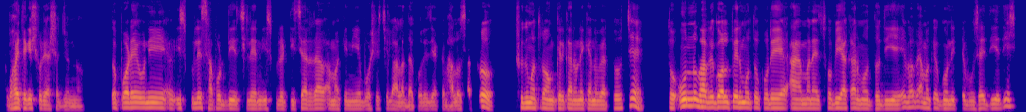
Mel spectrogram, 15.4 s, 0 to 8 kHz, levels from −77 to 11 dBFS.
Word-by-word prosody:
ভয় 125 Hz, +3 st, +5 dB
থেকে 115 Hz, 0 st, +3 dB
সরে 110 Hz, -2 st, -2 dB
আসার 90 Hz, -2 st, -8 dB
জন্য। 80 Hz, -1 st, -6 dB, 0.5 s
তো -, -, 0 dB
পরে 135 Hz, 0 st, +5 dB
উনি 130 Hz, 0 st, +3 dB, 0.2 s
অ্যা 115 Hz, 0 st, -3 dB
স্কুলে 130 Hz, 0 st, -2 dB
সাপোর্ট 105 Hz, +1 st, -3 dB
দিয়েছিলেন। 105 Hz, -1 st, -1 dB, 0.2 s
স্কুলের 105 Hz, -3 st, -6 dB
টিচাররা 110 Hz, +2 st, -2 dB, 0.2 s
আমাকে 100 Hz, 0 st, -4 dB
নিয়ে 100 Hz, 0 st, -3 dB
বসেছিলো 100 Hz, 0 st, -8 dB
আলাদা 90 Hz, +1 st, -4 dB
করে, 95 Hz, +1 st, -6 dB
যে -, -, -5 dB
একটা -, -, -13 dB
ভালো 90 Hz, +1 st, -3 dB
ছাত্র, -, -, -10 dB, 0.6 s
শুধুমাত্র 130 Hz, -2 st, +2 dB
অঙ্কের 110 Hz, 0 st, 0 dB
কারণে 110 Hz, -1 st, +2 dB
কেন 105 Hz, -, +1 dB
ব্যর্থ 105 Hz, +2 st, -3 dB
হচ্ছে? 120 Hz, +11 st, -1 dB, 0.5 s
তো -, -, 0 dB, 0.2 s
অন্যভাবে 165 Hz, -6 st, +7 dB
গল্পের 140 Hz, 0 st, +5 dB
মতো 130 Hz, 0 st, 0 dB
করে। 125 Hz, 0 st, +1 dB, 0.3 s
আ -, -, +4 dB, 0.2 s
মানে 115 Hz, 0 st, 0 dB
ছবি 125 Hz, 0 st, -1 dB
আঁকার 120 Hz, 0 st, -1 dB
মধ্য 110 Hz, -3 st, -2 dB, 0.2 s
দিয়ে, 110 Hz, 0 st, +2 dB
এভাবে 140 Hz, +1 st, -2 dB
আমাকে 125 Hz, -1 st, -2 dB
গণিতটা 110 Hz, 0 st, -2 dB
বুঝাই 110 Hz, +2 st, -1 dB
দিয়ে, 115 Hz, -1 st, +1 dB
দিয়ে, 170 Hz, -1 st, 0 dB
শে 170 Hz, -, -16 dB
115 Hz, 185 wpm, -21 LUFS, 105-130 Hz, 0.6 s, অন্যভাবে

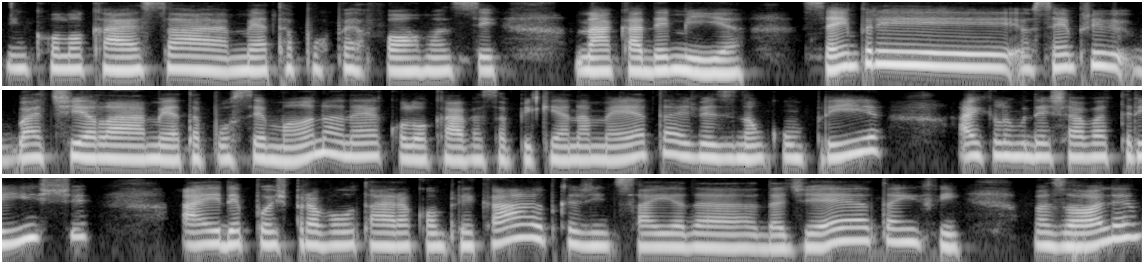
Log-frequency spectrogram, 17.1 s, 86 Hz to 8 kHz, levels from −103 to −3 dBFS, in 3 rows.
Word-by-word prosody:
em 230 Hz, -2 st, -2 dB
colocar 220 Hz, -1 st, +1 dB
essa 215 Hz, -1 st, +1 dB
meta 205 Hz, +2 st, 0 dB
por 220 Hz, -1 st, -9 dB
performance 200 Hz, -1 st, -1 dB, 0.4 s
na 200 Hz, 0 st, +4 dB
academia. 195 Hz, -3 st, +3 dB, 0.3 s
Sempre 250 Hz, 0 st, +5 dB
eu 220 Hz, -, -4 dB
sempre 235 Hz, +2 st, 0 dB
batia 210 Hz, +3 st, 0 dB
lá 205 Hz, -1 st, +3 dB
a -, -, 0 dB
meta 200 Hz, 0 st, 0 dB
por 195 Hz, +1 st, -5 dB
semana, 205 Hz, +7 st, 0 dB
né, 225 Hz, 0 st, 0 dB
colocava 190 Hz, -2 st, -2 dB
essa 190 Hz, 0 st, -6 dB
pequena 190 Hz, +1 st, -3 dB
meta, 210 Hz, +7 st, -2 dB
às 230 Hz, -, -1 dB
vezes 210 Hz, -2 st, 0 dB
não 200 Hz, 0 st, +1 dB
cumpria. 215 Hz, +8 st, -2 dB, 0.3 s
Aí 220 Hz, -, +1 dB
aquilo 235 Hz, +1 st, -1 dB
me 225 Hz, -, +1 dB
deixava 220 Hz, 0 st, -1 dB
triste, 305 Hz, -, -2 dB, 0.4 s
aí 220 Hz, +2 st, +1 dB
depois 225 Hz, 0 st, -1 dB
para 220 Hz, -2 st, -1 dB
voltar 215 Hz, 0 st, -2 dB
era 210 Hz, -, +1 dB
complicado, 220 Hz, +9 st, -1 dB
porque 250 Hz, -, -6 dB
a -, -, 0 dB
gente 210 Hz, -1 st, -2 dB
saía 200 Hz, 0 st, -1 dB
da 190 Hz, -1 st, -1 dB
da 185 Hz, 0 st, -2 dB
dieta, 260 Hz, +9 st, 0 dB
enfim. 230 Hz, -6 st, -2 dB, 0.3 s
Mas 215 Hz, -2 st, -1 dB
olha, 240 Hz, +12 st, +2 dB
215 Hz, 165 wpm, -23 LUFS, 200-230 Hz, 0.4 s, Sempre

